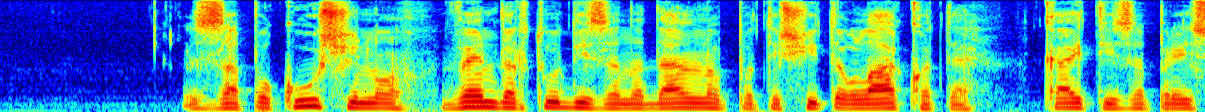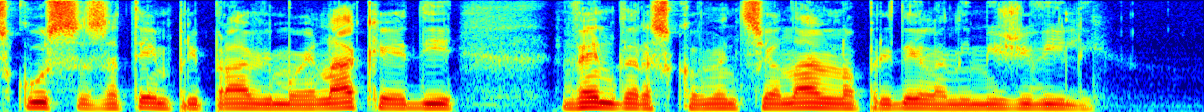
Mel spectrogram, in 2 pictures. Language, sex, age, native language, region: Slovenian, male, 30-49, Slovenian, Posavska region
